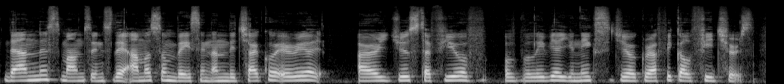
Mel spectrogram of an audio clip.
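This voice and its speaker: A young woman from Spain, a student guest reading prepared explanations in an even, informative way. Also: lowish voice. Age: young adult. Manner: even, informative, read aloud.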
